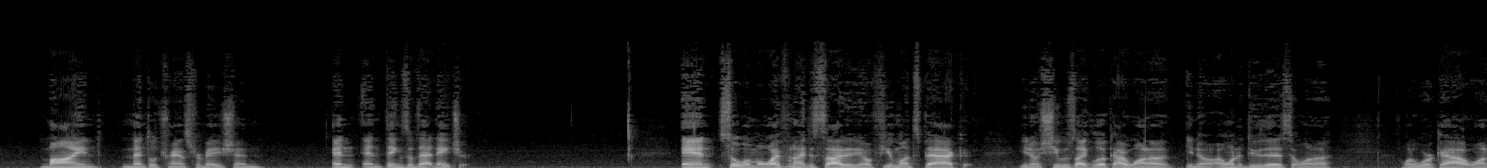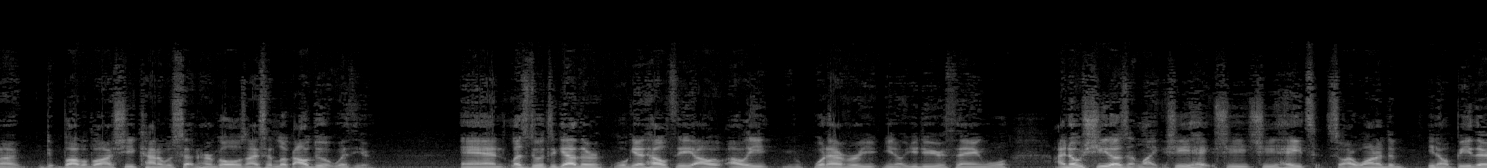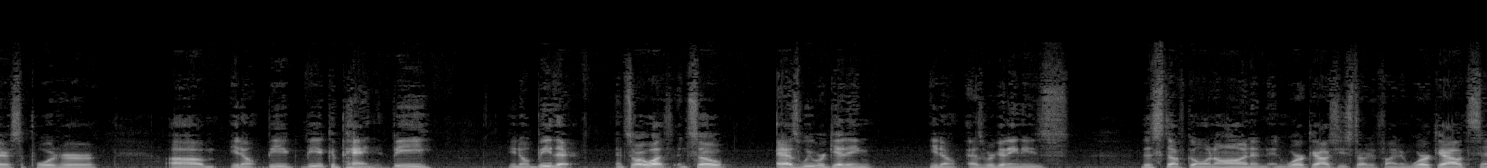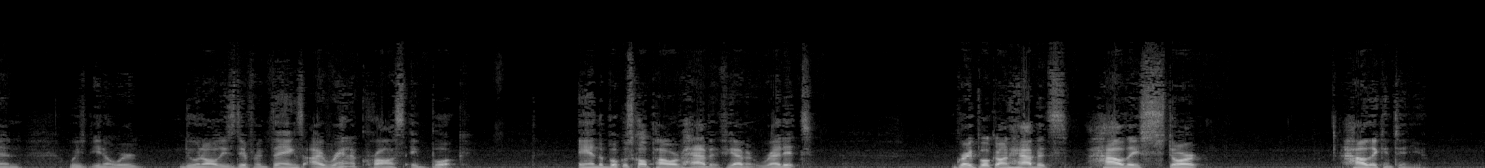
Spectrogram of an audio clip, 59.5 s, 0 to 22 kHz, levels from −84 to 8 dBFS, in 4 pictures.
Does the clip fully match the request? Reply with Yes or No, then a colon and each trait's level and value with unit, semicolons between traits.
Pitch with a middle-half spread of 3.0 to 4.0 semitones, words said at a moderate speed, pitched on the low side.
No: narrow, 2.6 semitones; average, 185 wpm; low, 110 Hz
